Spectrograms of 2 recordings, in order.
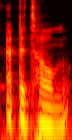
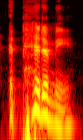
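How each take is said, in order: First: The word is said as it is spelled. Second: The word is said the standard way. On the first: The speaker calls it wrong. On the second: The speaker calls it right.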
